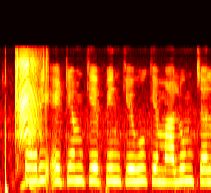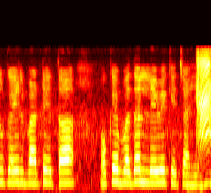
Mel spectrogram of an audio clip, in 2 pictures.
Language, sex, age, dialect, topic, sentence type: Bhojpuri, female, 18-24, Northern, banking, statement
